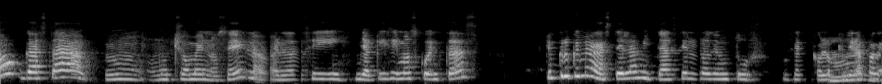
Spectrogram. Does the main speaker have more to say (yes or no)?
yes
